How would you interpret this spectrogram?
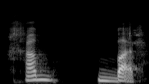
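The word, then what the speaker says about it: خبّر: And just be mindful that it's geminated on the ba. So that means you have actually two bas. So as if you're saying khab ba. So it's made of 4 letters over here. Khab bar.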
